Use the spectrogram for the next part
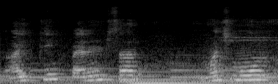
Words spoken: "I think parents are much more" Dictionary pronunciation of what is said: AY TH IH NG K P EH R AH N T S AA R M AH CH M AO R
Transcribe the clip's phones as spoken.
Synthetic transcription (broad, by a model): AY T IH NG K P EH R AH N T S AA R M AH CH M AO R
